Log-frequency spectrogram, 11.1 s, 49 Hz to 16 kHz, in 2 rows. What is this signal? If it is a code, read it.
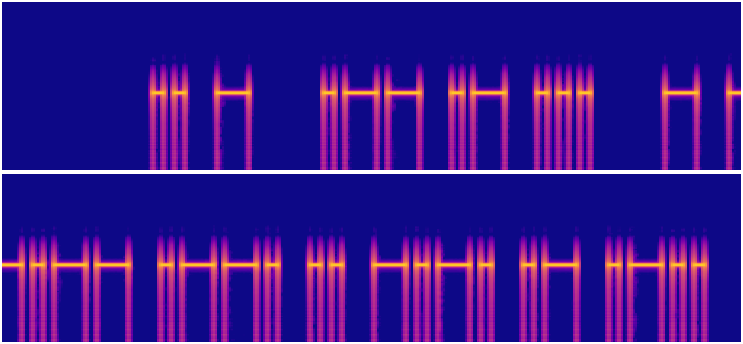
Morse code, heard as a keyed tone, about 15 wpm, 700 Hz. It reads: IT WAS TYPICAL
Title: Sentences from Top 1100 Words 15wpm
